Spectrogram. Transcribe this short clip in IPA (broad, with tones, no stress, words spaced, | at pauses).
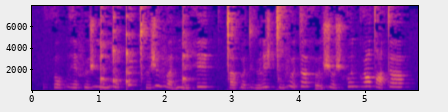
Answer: θo˨˩˦bʱe˨˩˦ fʉ˩˥ʒ ŋ͡ǃɨ˩˥ŋ͡ǃo˨˩˦ǃʉ˥ǀʰɨ˩˥ʒ ɨ˩˥vɐ˨˩˦lŋ͡ǃi˩˥he˥ | ǀɐ˨˩˦ɓɵ˩˥dʱʉ˩˥le˥ʒ ǀi˩˥vɵ˨˩˦ tɐ˥hɵ˩˥l ʒɵ˨˩˦ʒho˥lɡʱɵ˥tˤɨ˨˩˦ tɐ˥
